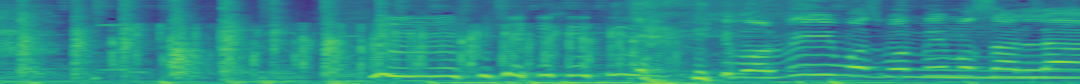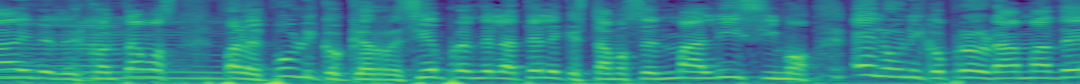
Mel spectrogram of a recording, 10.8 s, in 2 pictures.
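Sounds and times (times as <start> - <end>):
studio audience applause: 0.0 - 4.1
laughter: 1.6 - 6.3
speech: 1.9 - 10.7.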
